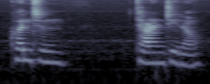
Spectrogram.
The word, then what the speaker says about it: Quentin Tarantino: By, I don't know how to pronounce his name, Quentin Tarantino? Alright, okay, I can educate you. Yeah. It's Quentin Tarantino.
